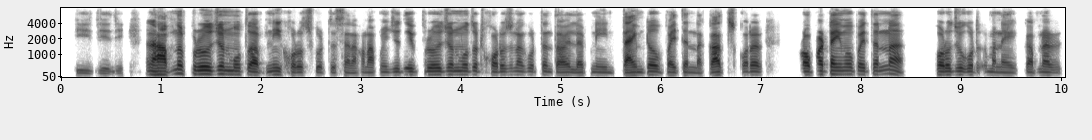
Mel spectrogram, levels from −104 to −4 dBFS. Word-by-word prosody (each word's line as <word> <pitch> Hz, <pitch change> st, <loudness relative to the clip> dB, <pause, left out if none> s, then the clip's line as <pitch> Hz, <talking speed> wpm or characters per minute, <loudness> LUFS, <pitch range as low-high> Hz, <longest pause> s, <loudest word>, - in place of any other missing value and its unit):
জ্বী, 100 Hz, -, -12 dB, 0.2 s
জ্বী, 95 Hz, -, -11 dB
জ্বী। 95 Hz, -, -16 dB, 0.2 s
মানে 135 Hz, -1 st, +5 dB
আপনার 170 Hz, +4 st, +1 dB
প্রয়োজন 155 Hz, 0 st, +5 dB
মত 140 Hz, -, -3 dB
আপনিই 135 Hz, +2 st, -2 dB
খরচ 115 Hz, 0 st, -4 dB
করতেছেন। 110 Hz, -1 st, -8 dB
এখন 110 Hz, +2 st, -10 dB
আপনি 120 Hz, -, -11 dB
যদি 130 Hz, +1 st, -2 dB
প্রয়োজন 140 Hz, +1 st, 0 dB
মত 140 Hz, -, -2 dB
ঠ -, -, -16 dB
খরচ 125 Hz, +1 st, -2 dB
না -, -, -2 dB
করতেন, 130 Hz, -1 st, -8 dB
তাহলে 110 Hz, 0 st, -2 dB
আপনি 115 Hz, -1 st, -10 dB, 0.2 s
time 115 Hz, +2 st, +6 dB
টাও 130 Hz, -1 st, +2 dB
পাইতেন 115 Hz, 0 st, -2 dB
না। -, -, -6 dB
কাজ 115 Hz, -, +5 dB, 0.2 s
করার 130 Hz, 0 st, -1 dB, 0.4 s
proper 130 Hz, +3 st, +5 dB
time 145 Hz, -1 st, +7 dB
ও -, -, -4 dB
পাইতেন 145 Hz, +1 st, 0 dB
না। -, -, +6 dB, 0.4 s
খরচও 135 Hz, +1 st, +1 dB
কর 130 Hz, -, -3 dB, 0.2 s
মানে 110 Hz, -2 st, -5 dB, 0.2 s
আপনার 115 Hz, 0 st, -1 dB
130 Hz, 215 wpm, -23 LUFS, 115-140 Hz, 0.4 s, time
